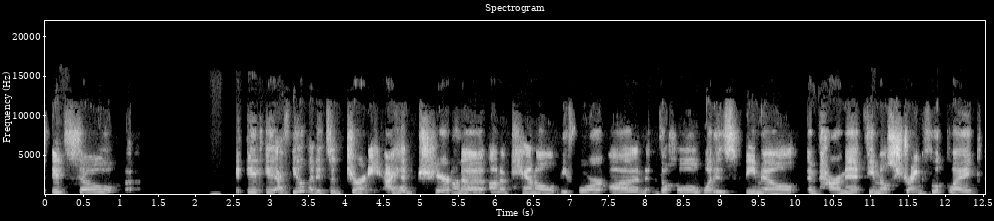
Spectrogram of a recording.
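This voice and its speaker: A woman's voice: mid-range voice, a bit bright, rough recording. A middle-aged woman interviewing a guest, speaking reflectively with frequent restarts. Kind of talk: conversational interview.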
